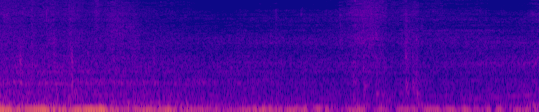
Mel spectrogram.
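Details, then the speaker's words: Mitsubishi Pajero Sport after brake replacement, road test brake stop: only low road rumble, no squeal, scrape or grinding from the passenger side that was noisy before; bedding-in not finished. "He was getting a lot of sound from the passenger side. So, didn't hear anything then."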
